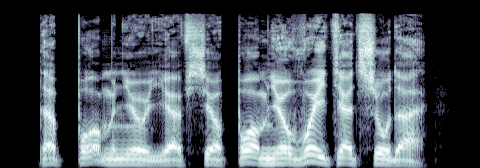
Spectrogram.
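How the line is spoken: Irritated command. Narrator (Russian): раздраженным голосом приказал

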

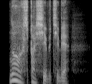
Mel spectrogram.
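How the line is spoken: Relieved exhale. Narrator (Russian): облегченно выдохнул помилованный

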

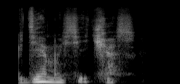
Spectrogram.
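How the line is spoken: Quiet question. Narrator (Russian): тихо поинтересовалась она

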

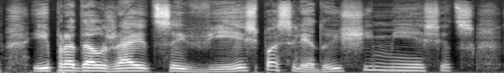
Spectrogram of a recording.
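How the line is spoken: Calm. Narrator (Russian): спокойно продолжила Александра

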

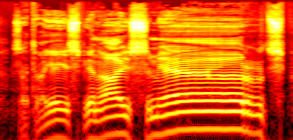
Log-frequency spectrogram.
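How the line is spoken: Sepulchral drawl. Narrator (Russian): протянул загробным голосом

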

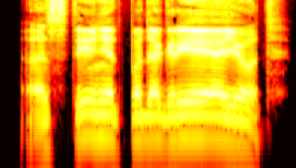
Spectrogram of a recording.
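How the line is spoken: Deep bass voice. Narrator (Russian): пробасил тот

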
